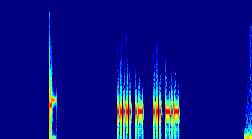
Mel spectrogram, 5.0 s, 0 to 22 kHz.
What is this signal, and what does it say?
Morse code, heard as a keyed tone, about 40 wpm, 700 Hz. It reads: 5A SK
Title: Field Day Exchanges Encore - 40wpm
